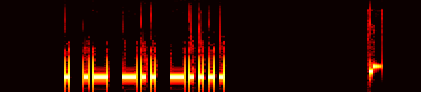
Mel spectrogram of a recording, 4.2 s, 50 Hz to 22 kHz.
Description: Morse code, heard as a keyed tone, about 25 wpm, 700 Hz. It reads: EAD6
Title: All Cut Numbers - 4-Digit 25wpm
